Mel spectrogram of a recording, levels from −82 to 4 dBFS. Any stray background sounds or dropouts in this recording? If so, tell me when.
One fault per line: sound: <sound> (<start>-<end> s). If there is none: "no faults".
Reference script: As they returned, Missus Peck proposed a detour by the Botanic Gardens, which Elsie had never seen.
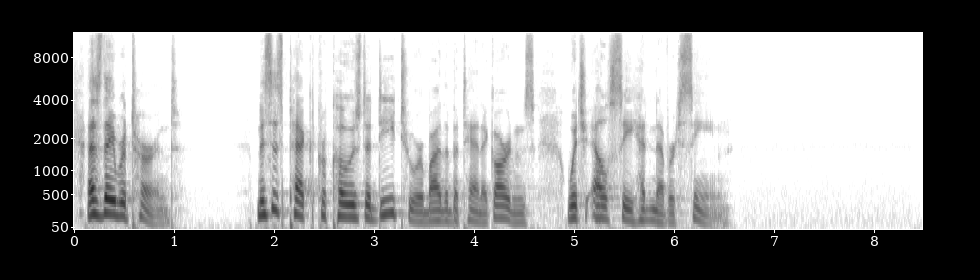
no faults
